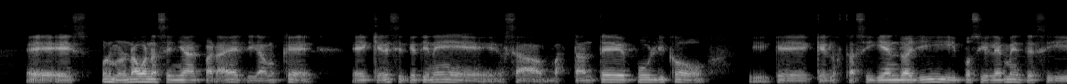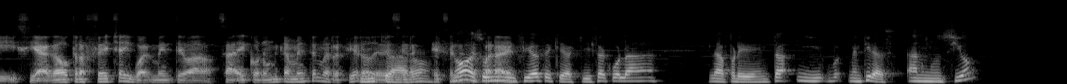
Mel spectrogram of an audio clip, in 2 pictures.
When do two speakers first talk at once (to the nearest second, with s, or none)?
14 s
